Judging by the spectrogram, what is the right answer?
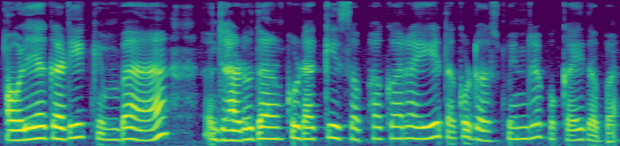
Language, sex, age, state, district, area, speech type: Odia, female, 18-30, Odisha, Cuttack, urban, spontaneous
